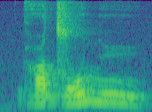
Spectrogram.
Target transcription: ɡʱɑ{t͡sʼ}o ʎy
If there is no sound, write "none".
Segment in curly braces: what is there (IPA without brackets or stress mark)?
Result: d͡z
